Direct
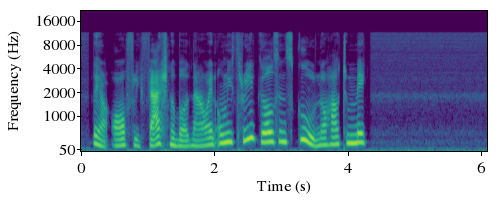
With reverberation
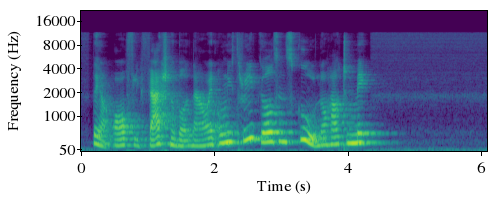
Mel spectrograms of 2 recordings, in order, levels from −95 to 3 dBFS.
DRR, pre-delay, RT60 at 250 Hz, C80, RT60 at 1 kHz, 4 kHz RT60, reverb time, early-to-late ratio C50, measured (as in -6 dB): 6.5 dB, 15 ms, 0.80 s, 12.5 dB, 0.85 s, 0.50 s, 0.85 s, 9.5 dB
